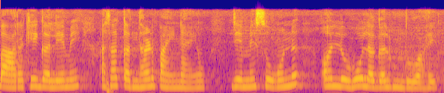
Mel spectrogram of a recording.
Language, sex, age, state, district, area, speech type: Sindhi, female, 18-30, Madhya Pradesh, Katni, urban, spontaneous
